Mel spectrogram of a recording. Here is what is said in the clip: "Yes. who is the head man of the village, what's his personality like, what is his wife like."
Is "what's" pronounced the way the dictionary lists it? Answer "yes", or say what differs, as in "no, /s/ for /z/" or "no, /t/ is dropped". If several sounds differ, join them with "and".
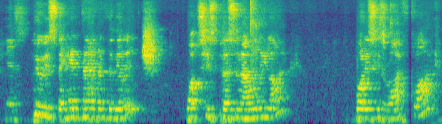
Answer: yes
